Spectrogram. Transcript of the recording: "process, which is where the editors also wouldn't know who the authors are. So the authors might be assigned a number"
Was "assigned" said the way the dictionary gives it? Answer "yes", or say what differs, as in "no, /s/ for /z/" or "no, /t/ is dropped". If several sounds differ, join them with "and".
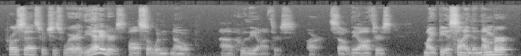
yes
